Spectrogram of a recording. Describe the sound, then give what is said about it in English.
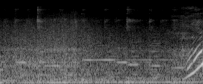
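A bus drives off, its engine giving a low, steady hum and rumble that holds for a couple of seconds and grows a little louder at the end. “Hey, little bus. I need to get off at the next station. Okay. We'll get going now.”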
